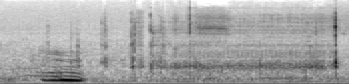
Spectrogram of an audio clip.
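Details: Lioness calling softly: one short, low, moaning grunt with stacked harmonics lasting about half a second, followed by faint clicks and quiet background hiss.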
